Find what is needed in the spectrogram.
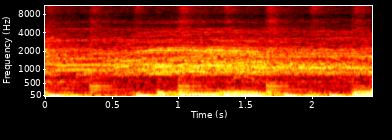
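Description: Live rock band playing quiet backing music: a held high tone over low notes repeating about twice a second.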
